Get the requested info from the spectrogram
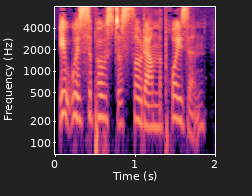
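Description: A woman's voice: medium pitch, brisk, darkish tone, dry recording, studio quality, pitched above the performer's own voice, close to an everyday voice. A woman voicing an earnest young girl who is a knight in training. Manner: eager, urgent.

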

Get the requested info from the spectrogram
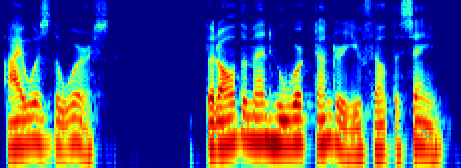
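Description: A man's voice: lowish voice, a little fast, voice pushed up, lightly acted. Man playing a serene, patient redeemed spirit. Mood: frank, kindly. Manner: calm, patient, gently urging. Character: serene, joyful male redeemed murderer spirit, younger, gently frank. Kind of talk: literary audiobook character dialogue.

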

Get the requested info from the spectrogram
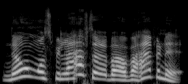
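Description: A man's voice: very high voice, big pitch swings, rapid-fire. A man co-hosting a casual podcast chat, his voice run through a voice modulator. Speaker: podcast co-host.

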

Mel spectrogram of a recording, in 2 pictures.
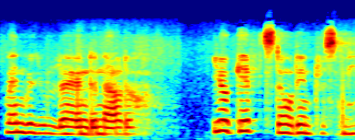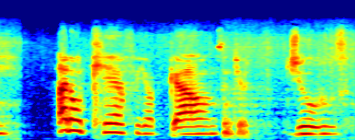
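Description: A woman's voice: mid-range voice, unhurried, a little mellow, slightly rough. An actress playing a lovesick, defiant captive young woman in melodramatic 1940s radio drama style. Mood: weary, resentful. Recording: dull vintage radio recording.

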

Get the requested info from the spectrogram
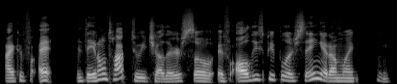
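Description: A woman hosting a podcast, chatting casually in a low, animated voice. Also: quick pace, dry recording, clean studio sound. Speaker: podcast host.

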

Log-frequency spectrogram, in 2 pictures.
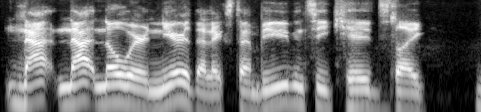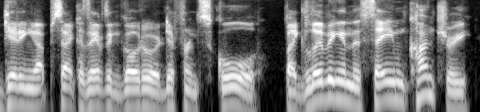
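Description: A male interviewer with a mid-pitched voice asks questions in a casual, enthusiastic way, often stumbling over his quick reactions. The sound is dry and close, with no room echo.

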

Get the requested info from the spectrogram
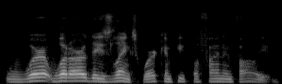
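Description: A man with a mid-pitched voice hosts a casual interview. He is effusive and folksy in the way he talks. The sound is dry, with very little room around him. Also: brisk, gravelly, no room sound. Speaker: podcast host.

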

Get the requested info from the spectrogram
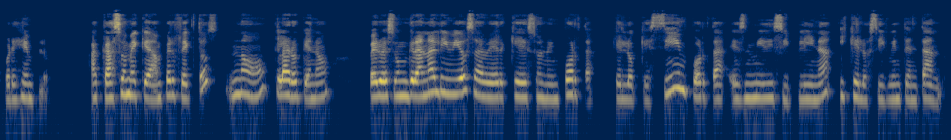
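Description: Young woman hosting a spanish learner podcast, mellow warm voice, slightly high, calm and clear. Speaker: podcast host. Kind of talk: scripted podcast monologue for learners.

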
